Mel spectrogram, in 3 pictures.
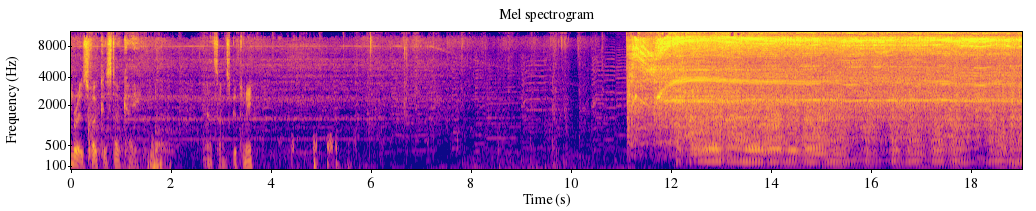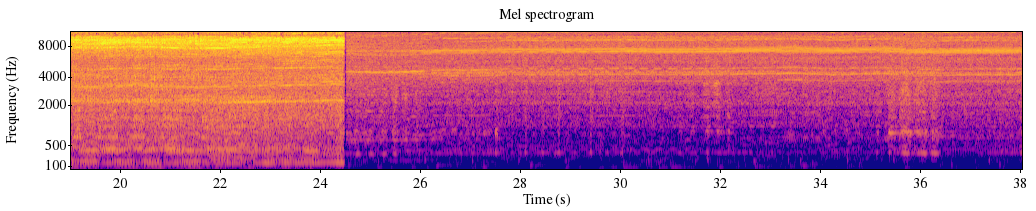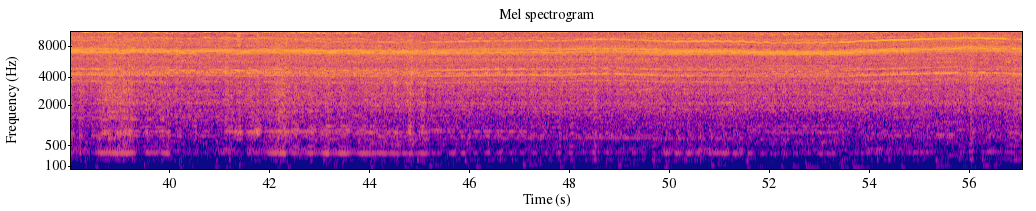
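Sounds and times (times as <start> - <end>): drum sander whining: 0.0 - 8.0, 11.1 - 57.0.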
